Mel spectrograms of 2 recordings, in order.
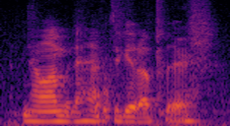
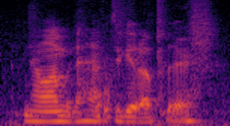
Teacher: Eu falei I'm gonna have to, que é o modo informal e rápido de falar I am going to have to. Muita contração e som do schwa.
